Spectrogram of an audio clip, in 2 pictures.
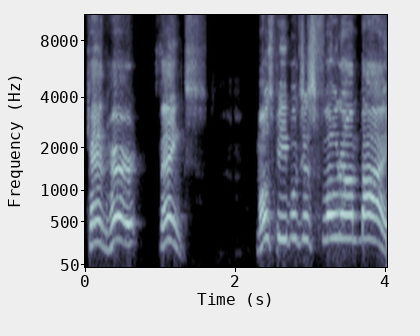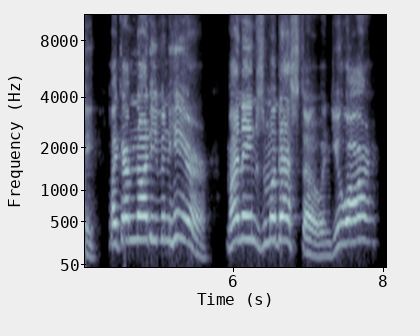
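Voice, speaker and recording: Male actor as weary 73-year-old homeless war veteran, sardonic and blunt, very high-pitched for a man, stage play reading. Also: very animated, slow pace, a bit bright, full character voice. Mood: weary, defiant. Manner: wry, blunt, streetwise. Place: remote video-call reading.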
